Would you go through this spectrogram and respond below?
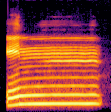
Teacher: غنہ اپلائی ہوگا یعنی کہ اواز کو ہم ٹھہرائیں گے ناک میں ان اس طرح سے اور زبر کو زیادہ نہیں کھینچیں گے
